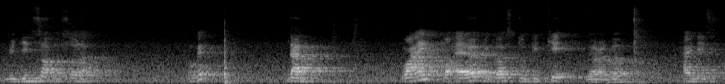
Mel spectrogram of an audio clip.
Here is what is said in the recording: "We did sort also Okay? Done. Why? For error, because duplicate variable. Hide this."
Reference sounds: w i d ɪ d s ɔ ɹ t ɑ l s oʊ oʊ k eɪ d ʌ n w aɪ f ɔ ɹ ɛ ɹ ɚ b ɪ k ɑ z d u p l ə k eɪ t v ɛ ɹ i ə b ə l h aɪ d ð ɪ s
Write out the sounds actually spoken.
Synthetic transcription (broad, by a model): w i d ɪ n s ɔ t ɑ s oʊ oʊ k eɪ d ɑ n w aɪ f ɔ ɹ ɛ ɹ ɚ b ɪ k ɑ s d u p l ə k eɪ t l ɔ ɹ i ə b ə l h aɪ d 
